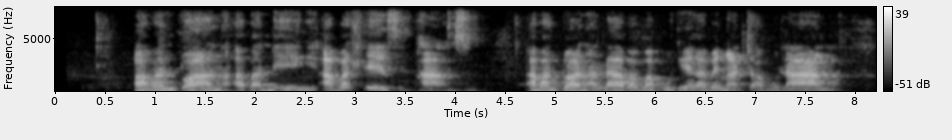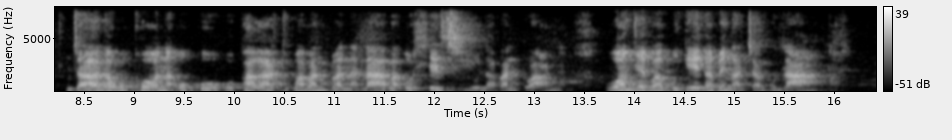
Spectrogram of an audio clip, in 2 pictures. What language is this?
North Ndebele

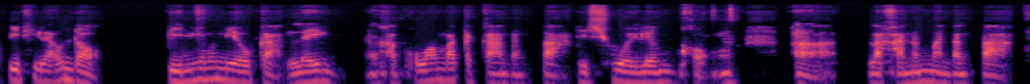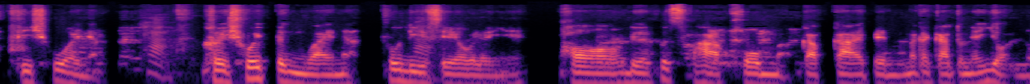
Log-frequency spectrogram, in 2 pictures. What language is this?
Thai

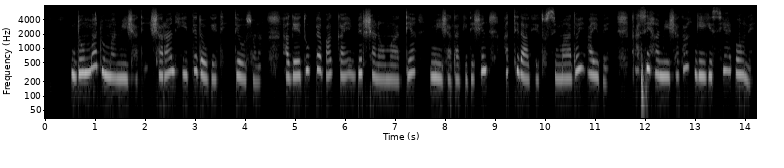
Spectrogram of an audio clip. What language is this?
Wolaytta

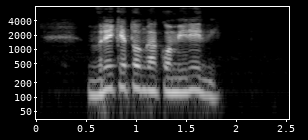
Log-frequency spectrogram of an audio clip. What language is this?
Greek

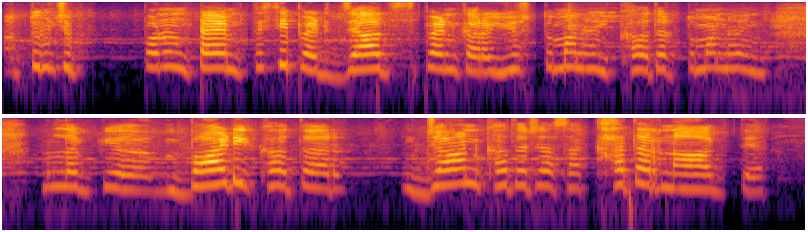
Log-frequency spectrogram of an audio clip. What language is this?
Kashmiri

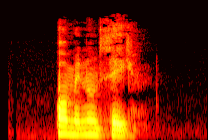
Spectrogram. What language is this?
Galician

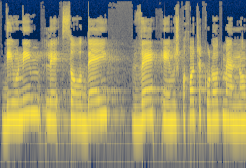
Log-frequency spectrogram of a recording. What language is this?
Hebrew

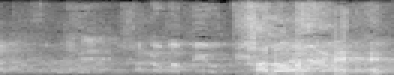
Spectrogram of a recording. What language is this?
Hebrew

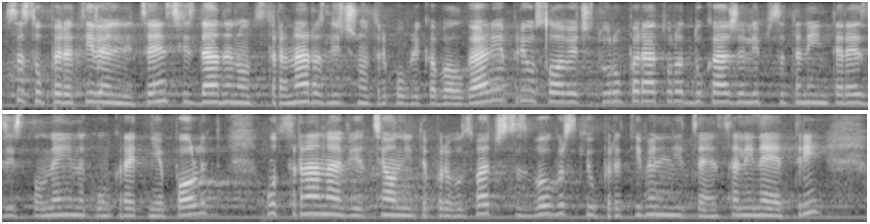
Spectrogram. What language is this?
Bulgarian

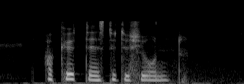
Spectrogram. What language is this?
Norwegian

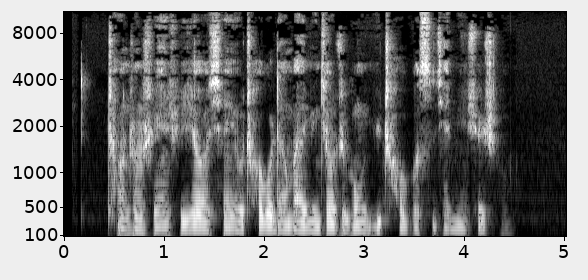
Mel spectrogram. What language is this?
Chinese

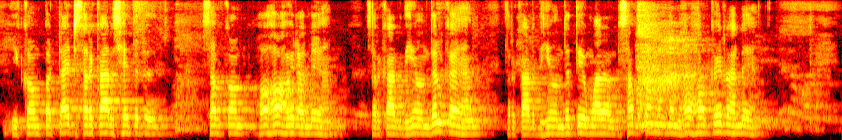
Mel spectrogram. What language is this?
Maithili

